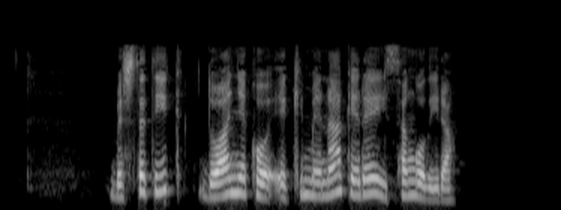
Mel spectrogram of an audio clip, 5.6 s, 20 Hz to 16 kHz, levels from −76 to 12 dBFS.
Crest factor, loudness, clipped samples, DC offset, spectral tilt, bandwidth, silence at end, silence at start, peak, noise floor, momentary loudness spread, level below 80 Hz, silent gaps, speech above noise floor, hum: 20 dB; -19 LUFS; under 0.1%; under 0.1%; -3.5 dB/octave; 8 kHz; 1.1 s; 1.1 s; 0 dBFS; -64 dBFS; 10 LU; -74 dBFS; none; 46 dB; none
